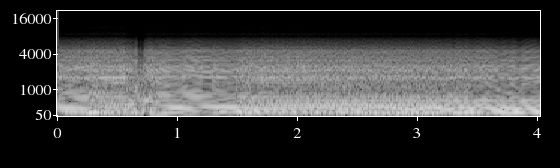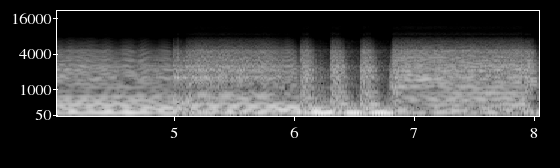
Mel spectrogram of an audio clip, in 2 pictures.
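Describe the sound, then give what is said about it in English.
Distorted electric guitar in drop D tuning, with its lowest string tuned down, rings out in heavy, sustained low power chords. It shifts chords partway through and ends with a few short, choppy stabs. “And then I did something that they call drop D tuning, which is taking the guitar and tuning down the lowest string to make it even lower. So it sounds like this.”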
